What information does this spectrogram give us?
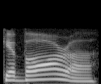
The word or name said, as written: Guevara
